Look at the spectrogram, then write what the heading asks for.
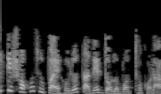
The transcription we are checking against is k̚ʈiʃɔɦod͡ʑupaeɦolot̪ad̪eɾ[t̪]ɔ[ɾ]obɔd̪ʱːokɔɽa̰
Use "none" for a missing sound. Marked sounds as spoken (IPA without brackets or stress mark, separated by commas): d̪, l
